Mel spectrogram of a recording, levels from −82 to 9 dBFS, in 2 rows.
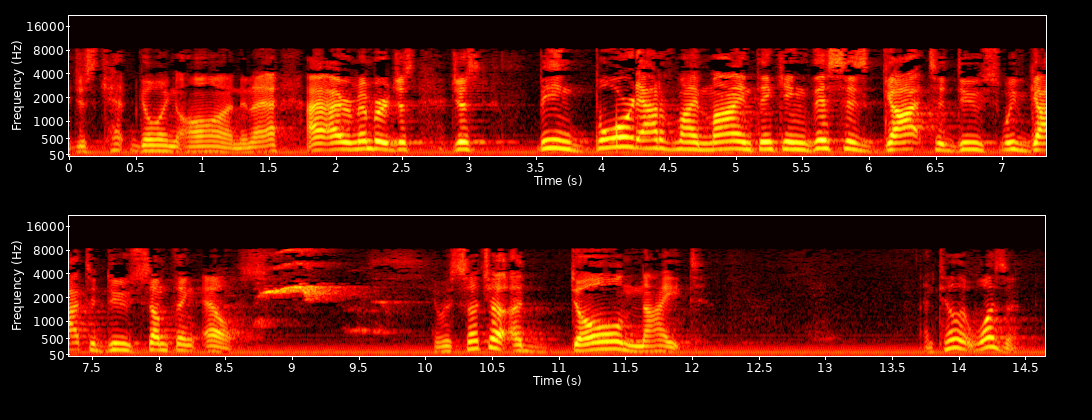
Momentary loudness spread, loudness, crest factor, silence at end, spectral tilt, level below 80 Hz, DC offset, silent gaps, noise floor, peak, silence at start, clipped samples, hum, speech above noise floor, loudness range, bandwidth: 14 LU; -17 LUFS; 18 dB; 0 s; -4.5 dB/octave; -46 dBFS; under 0.1%; none; -38 dBFS; 0 dBFS; 0 s; under 0.1%; 60 Hz at -40 dBFS; 21 dB; 6 LU; 8.8 kHz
